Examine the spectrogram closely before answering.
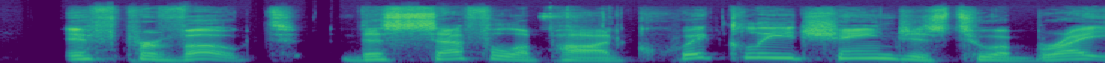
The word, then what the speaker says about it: cephalopod: It's cephalopod. Cephalopod. I still can't You're just mad because you aren't white. even fucking pronounce it.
